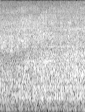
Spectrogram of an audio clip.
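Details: Outdoor AC condenser unit, customer complaint not cooling and loud noise, restarted after checking compressor capacitor terminals; condenser coil very dirty: steady, even rushing hum from fan and compressor, no hesitation, buzzing or stall; running normally.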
